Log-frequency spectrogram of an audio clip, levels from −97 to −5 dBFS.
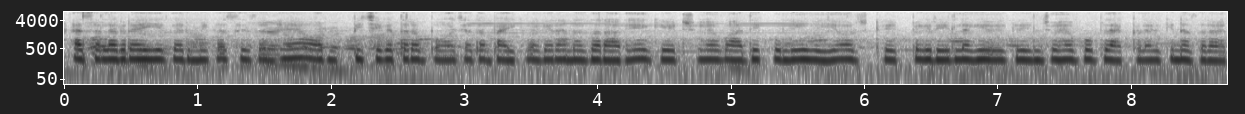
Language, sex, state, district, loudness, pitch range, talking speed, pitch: Hindi, female, Uttar Pradesh, Jalaun, -31 LUFS, 215-225 Hz, 310 wpm, 220 Hz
